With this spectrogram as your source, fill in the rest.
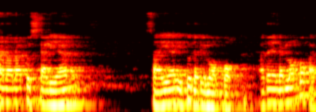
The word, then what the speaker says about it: Lombok: sebelumnya lombok itu ya lombok itu sering dipahami bahwa lombok itu artinya cabe padahal bukan itu maksudnya jadi lombok itu dari bahasa asak lombokah Lombok pengucapannya Lombok tapi kan tertulisnya lombokah Apa arti lombok lombok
